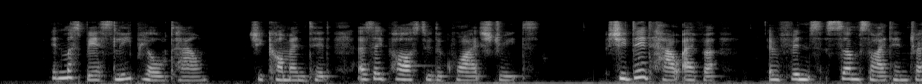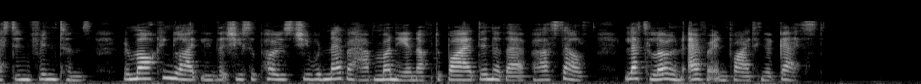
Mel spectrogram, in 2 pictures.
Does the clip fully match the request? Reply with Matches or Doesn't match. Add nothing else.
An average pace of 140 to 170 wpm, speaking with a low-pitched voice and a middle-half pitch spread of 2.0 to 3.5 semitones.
Doesn't match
